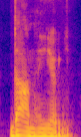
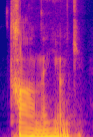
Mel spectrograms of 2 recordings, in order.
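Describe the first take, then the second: First: The d is said without a following h sound. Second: The d is followed by a soft h sound. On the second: "Хэ, оно мягкое в санскрите, так читается"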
